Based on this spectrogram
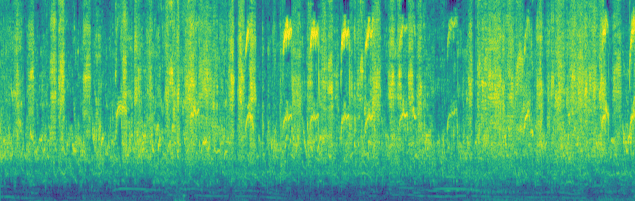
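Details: Budgerigars, described as lonely and calling for contact or attention; rapid, insistent high chirps over a dense chattering bed, with faint low gliding tones beneath.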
